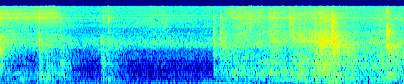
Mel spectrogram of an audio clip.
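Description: Esmaltec Ágata gas stove being shut down: a faint click about a second in as the oven knob is turned off, then rubbing and scraping that grows louder over the last two seconds as the oven door is swung shut.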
